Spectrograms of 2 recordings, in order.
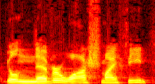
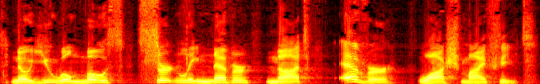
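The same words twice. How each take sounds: First: Said in the usual way. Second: Slow, drawn-out "never" and "not ever", each word pressed; emphatic never. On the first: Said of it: "the word here for". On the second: Retold or imitated. Peter refusing to let Jesus wash his feet, slow and emphatic. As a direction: stretch "most certainly never, not ever" as an absolute refusal. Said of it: "it literally means never in all eternity".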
